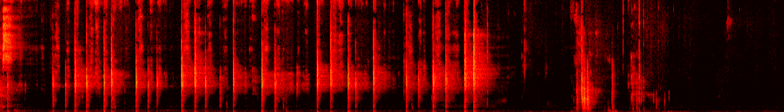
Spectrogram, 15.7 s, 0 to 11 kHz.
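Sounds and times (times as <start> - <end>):
handwriting of a rate equation during a chemistry lecture: 0.7 - 9.8.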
